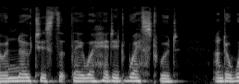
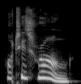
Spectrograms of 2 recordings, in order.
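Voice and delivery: much higher, worried question; concerned; 11 semitones higher than usual. A narrator's reading. Charlotte hears Colin gasp, asks in concern, much higher. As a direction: ask gently what is the matter.

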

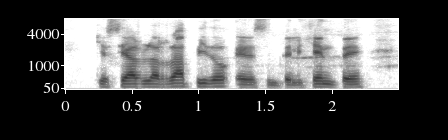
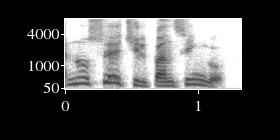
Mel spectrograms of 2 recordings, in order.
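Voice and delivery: slow, higher clueless answer; playing dumb; 6 semitones higher, 4 dB quieter than usual. Answering a quiz question, playing the fool on purpose. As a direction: act like a fool who doesn't know. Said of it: "¿Cuál es la capital de Oaxaca?".

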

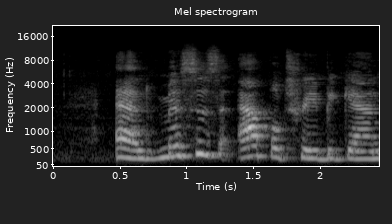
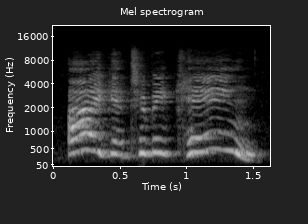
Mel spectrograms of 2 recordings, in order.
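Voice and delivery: much higher, louder eager shout; children shouting; 9 semitones higher, 5 dB louder than usual. Acted. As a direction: shout it like excited kids. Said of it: "everyone shouted".

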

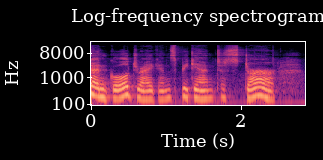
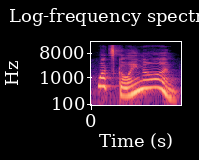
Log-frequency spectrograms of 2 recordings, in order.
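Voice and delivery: puzzled onlooker; 9 semitones higher than usual. Acted. Crowd puzzled by eyeless dragons.

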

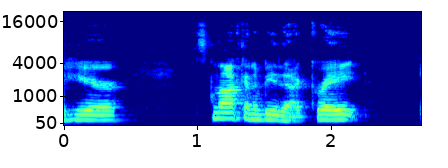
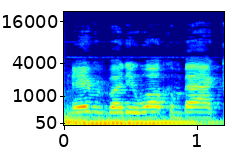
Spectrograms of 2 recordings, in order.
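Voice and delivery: loud greeting; 3 semitones higher, 12 dB louder, much faster than usual. Real, not acted. Energetic show opening.

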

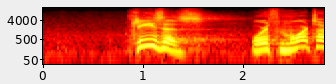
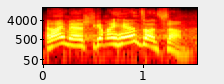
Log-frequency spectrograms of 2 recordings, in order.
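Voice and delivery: mock excited boast; 7 semitones higher, 7 dB louder, much faster than usual. Mock boast about the cologne.

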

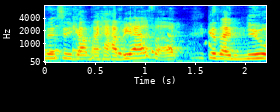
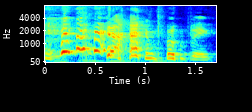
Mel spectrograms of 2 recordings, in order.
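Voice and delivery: higher, louder, slowly stretched through laughter; laughing repeat; 4 semitones higher, 6 dB louder, much slower than usual. Acted. Repeating the tweet that got her, laughing. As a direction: draw it out while cracking up.

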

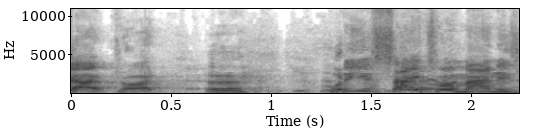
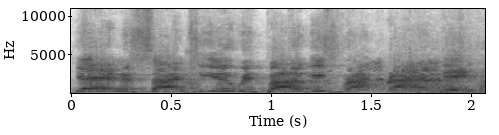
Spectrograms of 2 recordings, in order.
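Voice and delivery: loud, higher-pitched irritated rant; indignant complaint; 6 semitones higher, 4 dB louder than usual. Acted. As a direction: tell off the studio crew, loud and put out. Ranting at studio crew over moved cameras.

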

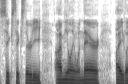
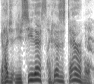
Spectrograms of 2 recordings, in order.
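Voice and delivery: higher, softer mock complaint about a bad swing; imitating frustrated coach; 7 semitones higher, 4 dB quieter than usual. Coach showing his bad swing to new golf coach, mock grumble. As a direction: lightly play the coach grumbling at himself.

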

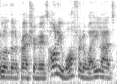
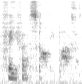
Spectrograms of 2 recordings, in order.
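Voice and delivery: muttered bitter whisper; whispered curse; 5 semitones lower, 18 dB quieter than usual. Real, not acted. Gamer cursing FIFA under his breath, whispering. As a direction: breathe the insult.

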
